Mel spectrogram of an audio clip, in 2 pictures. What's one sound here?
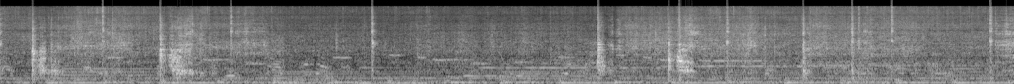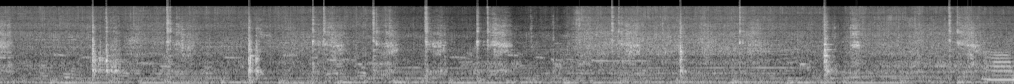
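A metal spatula scrapes and clatters against a wok.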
